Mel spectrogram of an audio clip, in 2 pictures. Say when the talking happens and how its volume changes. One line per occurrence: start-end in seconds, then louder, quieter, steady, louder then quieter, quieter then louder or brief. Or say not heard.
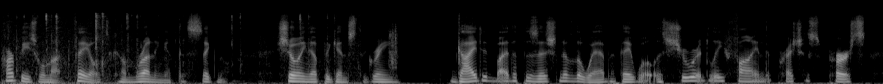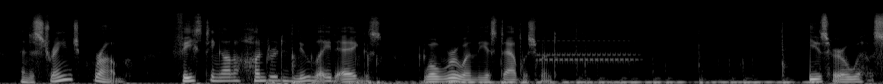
0.0-14.4 steady
16.9-17.6 brief.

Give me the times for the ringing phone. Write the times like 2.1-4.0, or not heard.
14.2-15.3.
